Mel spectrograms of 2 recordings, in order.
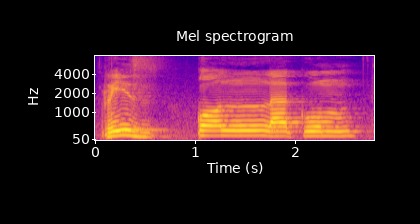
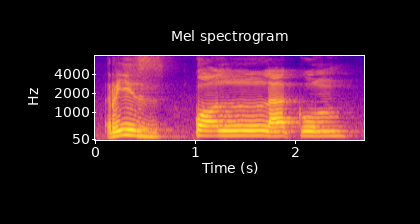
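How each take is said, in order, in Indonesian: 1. Bunyi L-nya tebal dan ditahan. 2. Bunyi L-nya tebal dan ditahan.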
